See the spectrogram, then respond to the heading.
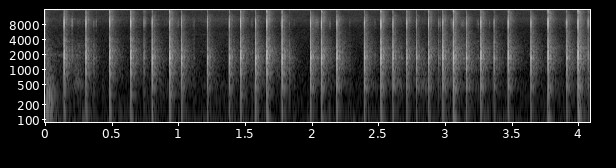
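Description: Long yellow acrylic nails tap and scratch across the lid of a large, flat, dark-brown cardboard Versace box with a silver logo, which is hollow and closed. About 32 quick, dry, clicky taps come in an uneven rhythm, each bright and papery with a hollow tone around 1.7 kHz. Every tap dies away almost instantly.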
